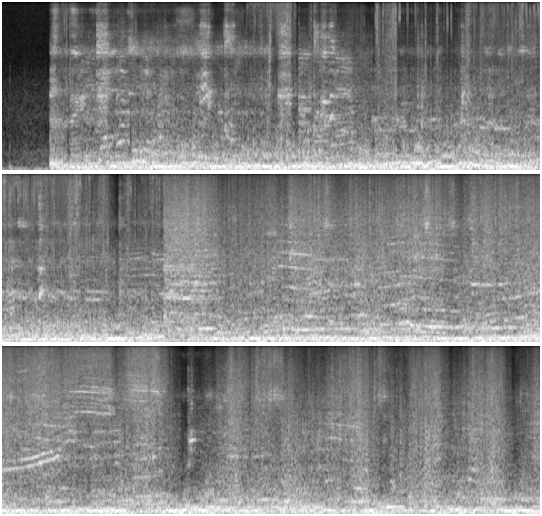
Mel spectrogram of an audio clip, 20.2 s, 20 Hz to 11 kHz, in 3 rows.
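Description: A 24-second fragment from a Japanese experimental electronic noise album: a dense, abrasive wall of harsh noise plays continuously at high volume, with crackling textures, grinding low rumble and shifting warbling tones, then cuts off abruptly.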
